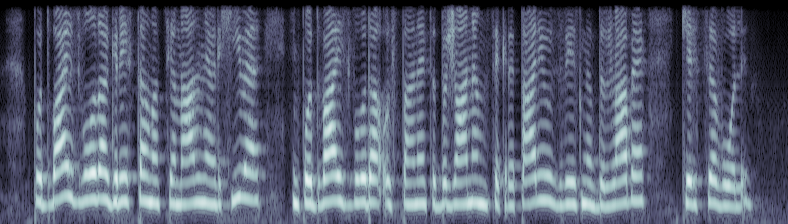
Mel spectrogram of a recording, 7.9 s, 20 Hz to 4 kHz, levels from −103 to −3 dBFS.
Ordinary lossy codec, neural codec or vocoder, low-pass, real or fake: none; codec, 16 kHz, 2 kbps, X-Codec, HuBERT features, trained on general audio; 3.6 kHz; fake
